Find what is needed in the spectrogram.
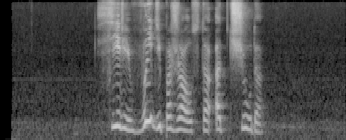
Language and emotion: Russian, angry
